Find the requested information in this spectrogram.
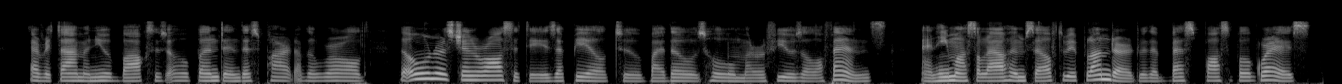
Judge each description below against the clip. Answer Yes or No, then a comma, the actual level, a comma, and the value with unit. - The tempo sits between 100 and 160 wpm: No, average, 170 wpm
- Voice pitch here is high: No, medium, 170 Hz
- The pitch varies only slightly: Yes, narrow, 2.1 semitones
